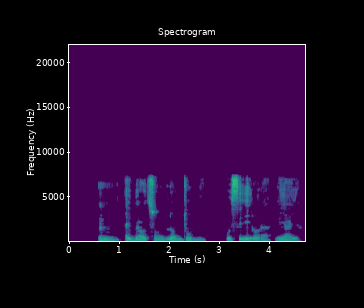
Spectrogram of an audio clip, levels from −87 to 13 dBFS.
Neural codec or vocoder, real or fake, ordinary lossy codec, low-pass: none; real; none; 7.2 kHz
